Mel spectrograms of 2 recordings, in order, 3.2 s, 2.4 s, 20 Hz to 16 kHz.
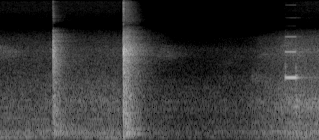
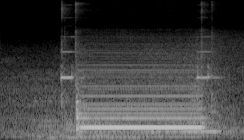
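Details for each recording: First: Microwave oven after replacing the high-voltage capacitor and diode, heating a glass of water for 15 seconds: two door clunks, a quiet gap, then a steady low hum and two beeps; it heats normally and the water steams. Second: Microwave oven that makes noise and doesn't heat: loud, steady, strained buzzing hum instead of the usual soft drone. Suspected short in the high-voltage capacitor or diode; both were later replaced.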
